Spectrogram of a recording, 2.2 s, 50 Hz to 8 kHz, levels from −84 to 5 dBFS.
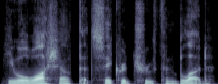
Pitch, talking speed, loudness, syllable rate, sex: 95 Hz, 245 wpm, -21 LUFS, 5.1 syllables/s, male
